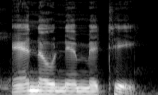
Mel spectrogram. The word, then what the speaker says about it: anonymity: When we talk about social media recovery, I think one of the first obvious things that comes up is, how do you pronounce it? – Anonymity? – Anonymity. – Yes. – Right, one of the least understood traditions and certainly the most mispronounced tradition in all of the 12-step fellowships.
